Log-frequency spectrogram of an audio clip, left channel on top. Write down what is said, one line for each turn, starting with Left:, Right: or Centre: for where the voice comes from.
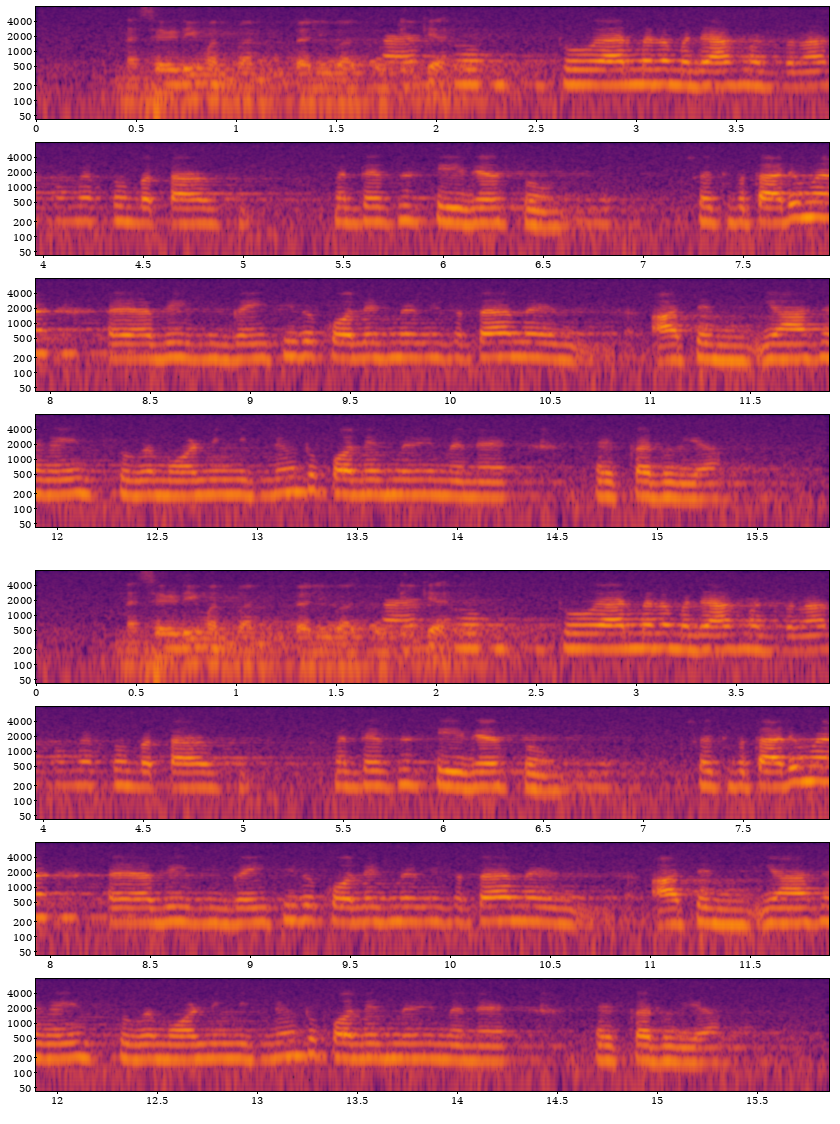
Right: नशेड़ी मत बन पहली बात तो
Left: यार
Right: ठीक है
Left: तो तो यार मेरा मजाक मत बना तू मेरे को बता मैं तेरे से सीरियस हूँ सच बता रही हूँ मैं अ, अभी गई थी तो कॉलेज में भी पता है मैं आते यहाँ से गई सुबह मॉर्निंग निकली हूँ तो कॉलेज में भी मैंने अ, कर लिया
